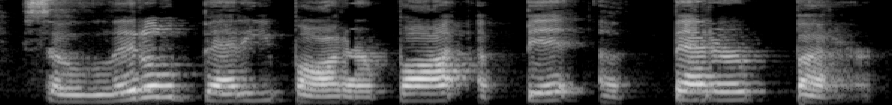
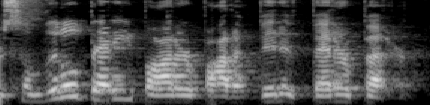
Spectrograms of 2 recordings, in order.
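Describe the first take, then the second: First: It is said slowly. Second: It is said very fast.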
